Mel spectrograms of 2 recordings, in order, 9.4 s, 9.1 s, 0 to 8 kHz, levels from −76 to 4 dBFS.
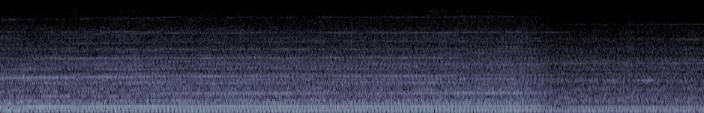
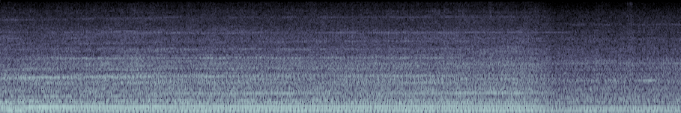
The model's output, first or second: second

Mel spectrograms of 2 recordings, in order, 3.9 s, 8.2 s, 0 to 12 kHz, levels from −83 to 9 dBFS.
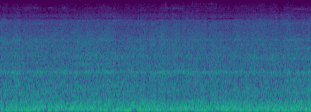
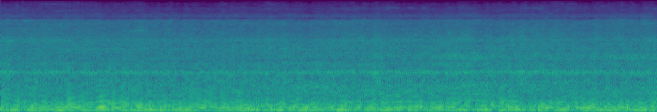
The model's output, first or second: second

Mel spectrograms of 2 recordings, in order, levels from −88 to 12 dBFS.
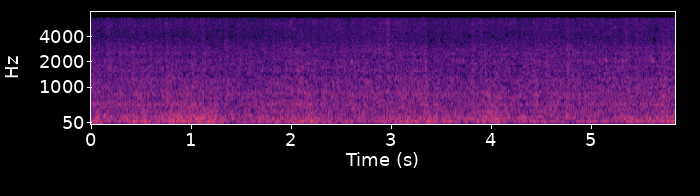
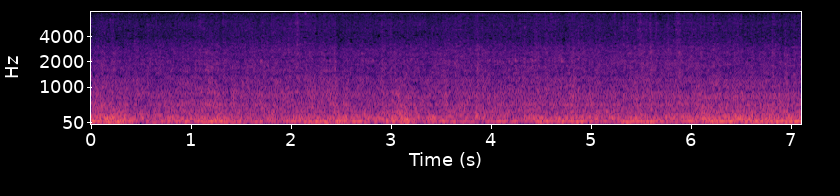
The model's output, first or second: second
